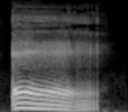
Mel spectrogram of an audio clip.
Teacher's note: the sound is really open, and normally your mouth should be opened a little bit more than with the accent aigu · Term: accent grave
